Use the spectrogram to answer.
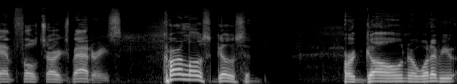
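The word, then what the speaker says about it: Ghosn: his hidey hole and his last name is spelled g-h-o-s-n i call it ghosan if i'm wrong i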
